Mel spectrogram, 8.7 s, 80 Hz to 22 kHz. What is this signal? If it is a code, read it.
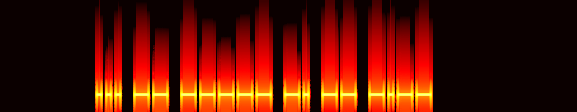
Morse code, heard as a keyed tone, about 17 wpm, 700 Hz. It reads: SM0NMY
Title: DXCC-100 Call Signs - 6 Characters - Repeated 2x - 17wpm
